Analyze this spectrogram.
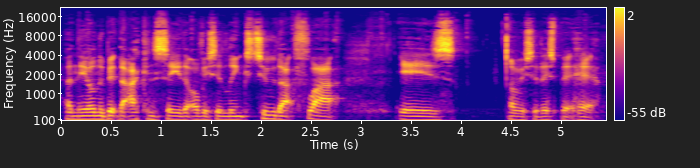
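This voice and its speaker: A man's voice: lowish voice, flat delivery, moderate pace, a little mellow. A man giving casual, rambling chart analysis, leaning on "obviously" and correcting himself as he goes. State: yawning, tired. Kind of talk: casual market analysis video.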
